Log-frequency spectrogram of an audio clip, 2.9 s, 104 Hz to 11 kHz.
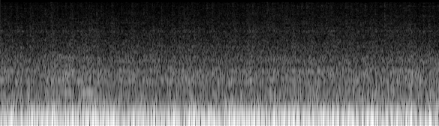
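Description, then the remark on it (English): A 95-year-old vintage car engine idles steadily, a continuous low, throbbing rumble with an even rhythm and no voices. “And for a car that's 95 years old, still going. It's an amazing old bit of machinery.”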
